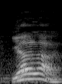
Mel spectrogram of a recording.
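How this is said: It is said in a confident tone.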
